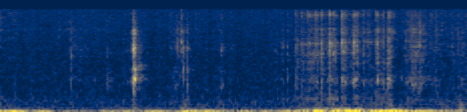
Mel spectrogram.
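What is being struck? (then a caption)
Bar of soap cut with a metal knife. A solid green oval bar of dry soap is scraped and cut with a metal knife, shaving off crumbly pieces. Short dry crunching scrapes come in an uneven series, with a denser run of crackly scraping near the end.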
